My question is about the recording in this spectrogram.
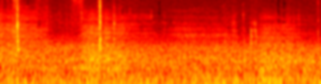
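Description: Two sharp clicks about a second apart, then a few faint ticks, over a steady low background rumble: the frame and handle of a fishing landing net being handled and fitted together.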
